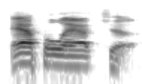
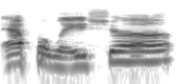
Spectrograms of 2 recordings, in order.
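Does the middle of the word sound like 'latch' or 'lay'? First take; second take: latch; lay. First: The middle syllable sounds like 'latch'. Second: The middle syllable sounds like 'lay'. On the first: The speaker calls it right. "Like throw an apple at you. That's the way to say it" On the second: The speaker calls it wrong. "it's not Appalachia"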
